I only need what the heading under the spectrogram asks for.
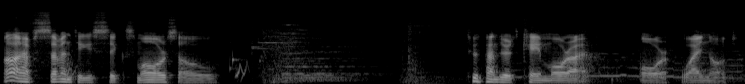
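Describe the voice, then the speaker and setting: Male streamer, lowish bright voice, slow rambling casual commentary, faint music behind. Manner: hesitant, rambling, thinking aloud. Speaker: game streamer. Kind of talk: casual live gaming commentary.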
